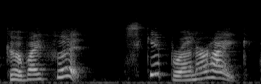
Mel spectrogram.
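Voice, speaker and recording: On a muffled recording, an older woman reads a picture book to her small grandchild and chats with them in a fond, playful sing-song. Her slightly high voice swings widely in pitch, sounds pushed and bright, and she takes her time.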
